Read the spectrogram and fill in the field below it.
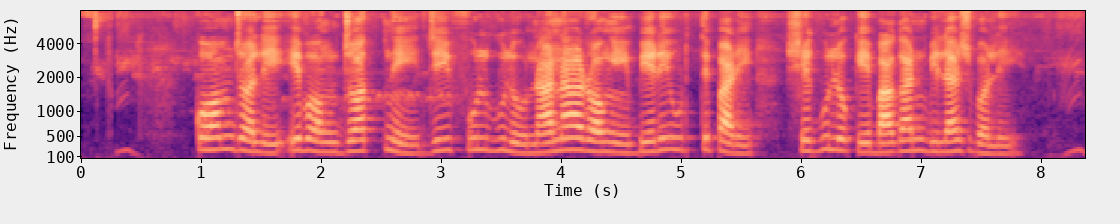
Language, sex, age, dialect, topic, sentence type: Bengali, female, 36-40, Standard Colloquial, agriculture, statement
